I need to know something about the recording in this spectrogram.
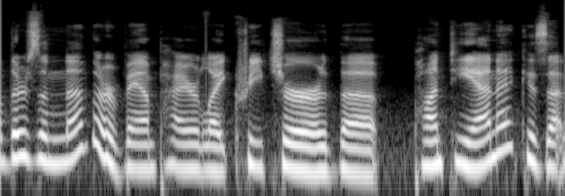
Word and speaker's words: Pontianak: Now, there's another vampire-like creature, the Pontianak. Is that how you say it? Yes. Pontianak.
